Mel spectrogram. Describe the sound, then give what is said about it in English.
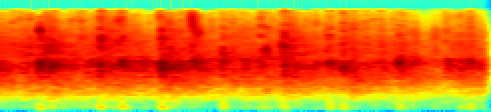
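Faint applause from a small audience, with individual claps standing out over a soft, steady bed of clapping that lasts the whole clip, quiet throughout. “we can clap that up. Come on.”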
